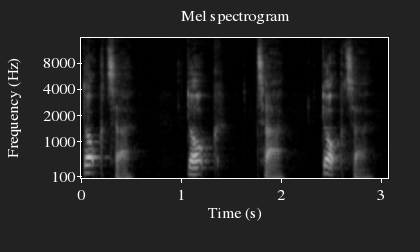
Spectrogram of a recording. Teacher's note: So you notice the stress on the first syllable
